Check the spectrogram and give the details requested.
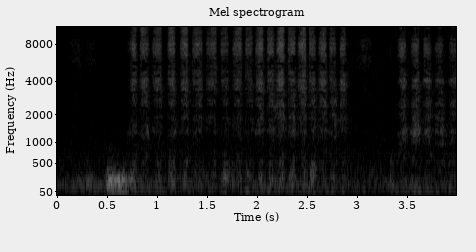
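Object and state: Colored pencil shading on paper page.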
